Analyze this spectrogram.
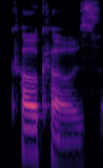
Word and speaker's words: Kokos: It's pronounced as the plural form of cocoa. Oh, so I should say cocos, I guess.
